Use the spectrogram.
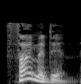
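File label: "thymidine", British English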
